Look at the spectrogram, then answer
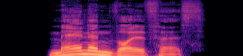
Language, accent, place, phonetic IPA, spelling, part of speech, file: German, Germany, Berlin, [ˈmɛːnənvɔlfəs], Mähnenwolfes, noun, De-Mähnenwolfes.ogg
- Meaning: genitive singular of Mähnenwolf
